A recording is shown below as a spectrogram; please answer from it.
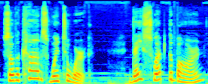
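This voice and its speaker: A woman's voice: sits high, very animated, unhurried, mellow, soft background music. A woman narrating a children's read-aloud story, addressing young listeners directly as host.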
